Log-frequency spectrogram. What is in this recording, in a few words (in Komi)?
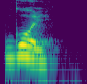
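"голь", Komi-Zyrian, female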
